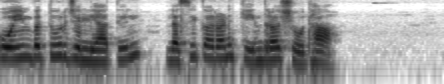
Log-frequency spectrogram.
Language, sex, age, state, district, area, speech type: Marathi, female, 30-45, Maharashtra, Mumbai Suburban, urban, read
